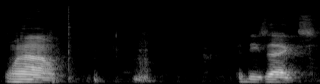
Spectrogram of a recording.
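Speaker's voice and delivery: usual speaking voice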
